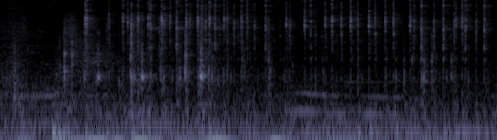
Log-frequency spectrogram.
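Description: Rapid clicking from a Deathadder gaming mouse, a notably clicky set of buttons, sounding as a steady stream of close, crisp taps that run continuously with only brief lulls.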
